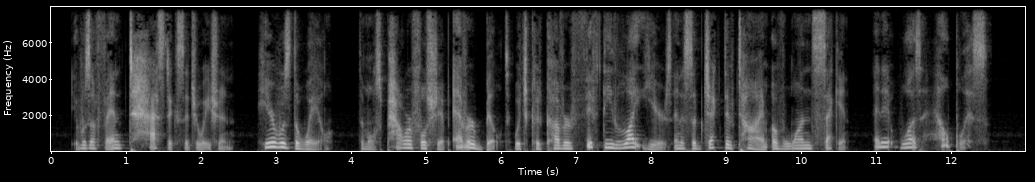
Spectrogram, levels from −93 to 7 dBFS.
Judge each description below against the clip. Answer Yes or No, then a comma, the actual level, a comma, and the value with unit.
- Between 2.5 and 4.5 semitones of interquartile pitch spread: No, wide, 5.4 semitones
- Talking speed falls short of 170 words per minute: Yes, average, 150 wpm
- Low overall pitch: No, medium, 170 Hz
